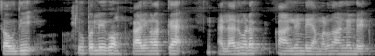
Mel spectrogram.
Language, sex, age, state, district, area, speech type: Malayalam, male, 18-30, Kerala, Malappuram, rural, spontaneous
